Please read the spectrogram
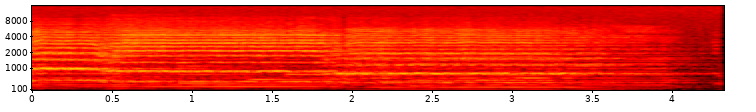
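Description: Children's choir singing long held notes over instrumental accompaniment. The chord shifts about halfway through, and the sound dies away near the end.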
